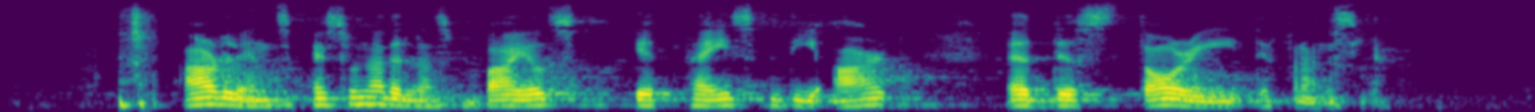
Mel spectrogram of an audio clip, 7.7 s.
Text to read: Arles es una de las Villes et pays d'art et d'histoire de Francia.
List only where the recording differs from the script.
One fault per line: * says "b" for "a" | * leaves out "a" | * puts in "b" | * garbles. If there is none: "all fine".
all fine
